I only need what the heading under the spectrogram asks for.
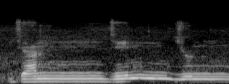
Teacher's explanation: জিমটা বলার সময় দুই দাঁতের পাটি জি একসাথে লাগায় রাখবেন, রেখে একটু শক্তভাবে বলবেন।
